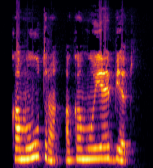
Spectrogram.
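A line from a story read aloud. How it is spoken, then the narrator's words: Grumbled reply. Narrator (Russian): Пробурчал мне в ответ Леони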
